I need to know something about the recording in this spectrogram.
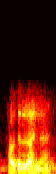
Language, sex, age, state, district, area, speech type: Odia, male, 18-30, Odisha, Khordha, rural, conversation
